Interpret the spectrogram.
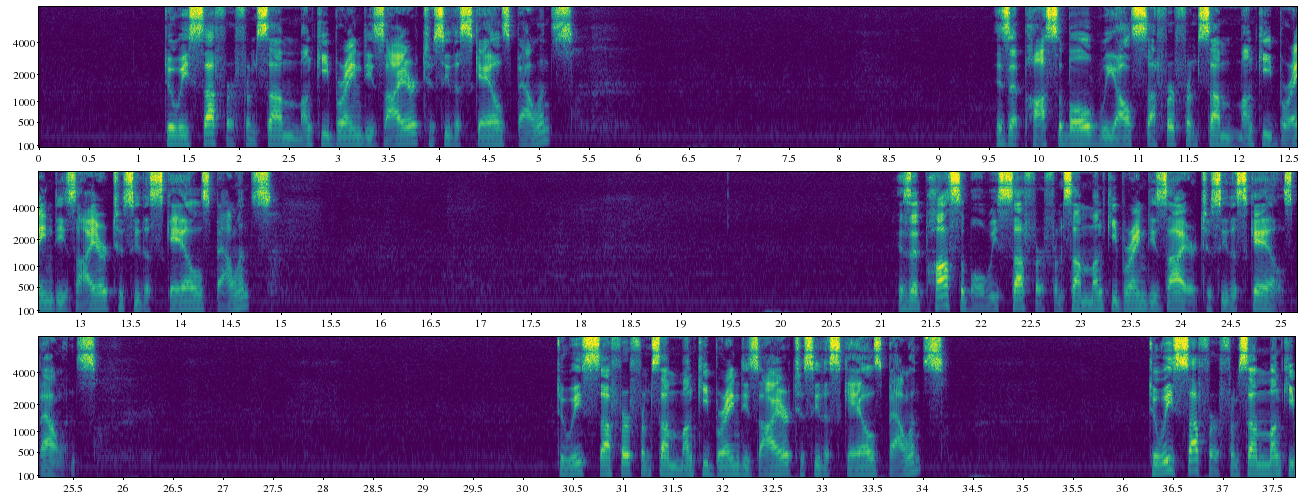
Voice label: Voiceover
